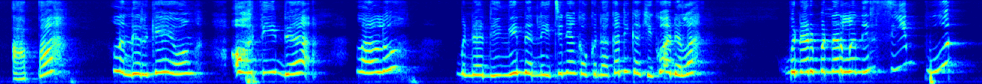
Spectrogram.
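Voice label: character Indonesian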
